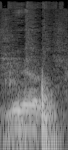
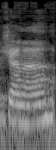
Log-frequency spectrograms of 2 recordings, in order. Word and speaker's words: Jenna: our Assistant City Attorney, Gina, on the Brown Act and Rosenberg's rules. Yes, hi everyone. It's actually Jenna. I know it's spelled wrong, but don't worry, everyone gets it wrong, so no problem.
